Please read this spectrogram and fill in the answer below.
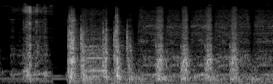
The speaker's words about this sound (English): Computers across the city began flashing ransomware messages, and some of the city's printers suddenly sprung to life. Shooting out messages as if they had a mind of their own.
